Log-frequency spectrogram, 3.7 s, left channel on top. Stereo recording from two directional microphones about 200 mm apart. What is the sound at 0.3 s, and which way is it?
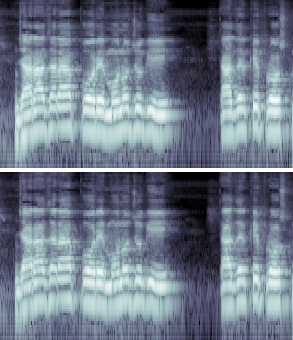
Speech, 30° left (ahead or behind).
